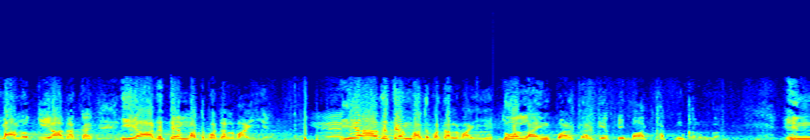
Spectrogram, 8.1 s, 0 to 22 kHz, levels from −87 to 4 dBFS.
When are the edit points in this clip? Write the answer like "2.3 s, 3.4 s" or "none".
4.9 s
